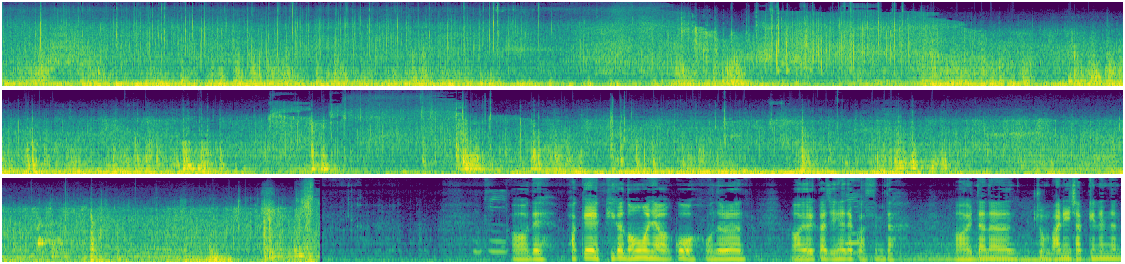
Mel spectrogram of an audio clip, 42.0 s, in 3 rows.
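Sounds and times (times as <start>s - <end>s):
wind rumbling on microphone: 0.0s - 32.0s
rain: 0.0s - 42.0s.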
